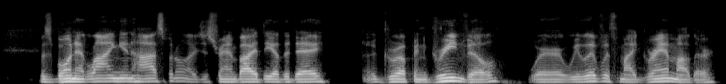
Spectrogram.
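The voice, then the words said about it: Rhode Island accent. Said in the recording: “It's going to surprise you to hear when you hear my accent that I'm from Rhode Island.”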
